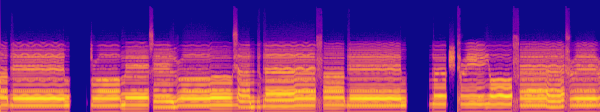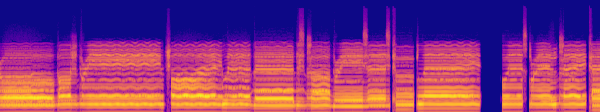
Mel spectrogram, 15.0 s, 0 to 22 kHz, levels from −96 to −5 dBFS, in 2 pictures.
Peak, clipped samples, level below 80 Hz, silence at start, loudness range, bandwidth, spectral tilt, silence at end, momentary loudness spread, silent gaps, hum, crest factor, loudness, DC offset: -2 dBFS; under 0.1%; -60 dBFS; 0 s; 2 LU; 7 kHz; -6.5 dB/octave; 0 s; 8 LU; 0.88-1.08 s, 5.09-5.34 s, 13.51-13.75 s; none; 12 dB; -15 LUFS; 0.7%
